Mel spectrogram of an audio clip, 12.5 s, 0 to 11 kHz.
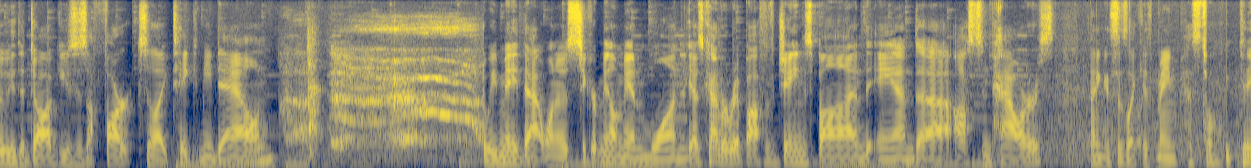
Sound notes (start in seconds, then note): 2.8 gasping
